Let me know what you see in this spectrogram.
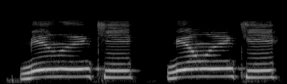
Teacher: Dia ada bacaan dengung kat sini. Dengung ni dia sedia nak sebut huruf kaf. Jadi dengung kita tu kita akan hasilkan di pangkal lidah.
